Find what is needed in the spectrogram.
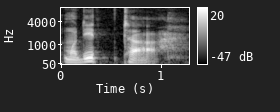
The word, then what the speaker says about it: Mudita: so So this afternoon I'm going to introduce one of the fourth Brahma Vihara is called Mudita. So those who are interested in Pali, each Pali word for the four Brahma Vihars is a long A. It ends with a, a, the A is long.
